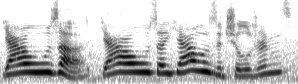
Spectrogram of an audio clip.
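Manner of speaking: high, loud showman's call. A narrator's reading. Richie cups his hands to his mouth, hollering bandleader impression. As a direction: holler it like an old bandleader, vowels stretched. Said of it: "Bernie voice".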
